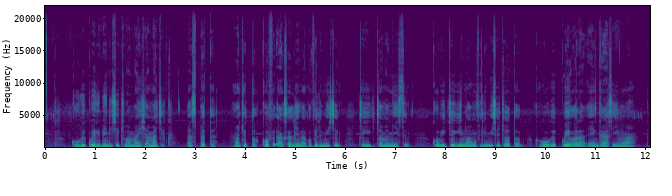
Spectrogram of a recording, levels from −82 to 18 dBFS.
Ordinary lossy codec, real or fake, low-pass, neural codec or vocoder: none; real; none; none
